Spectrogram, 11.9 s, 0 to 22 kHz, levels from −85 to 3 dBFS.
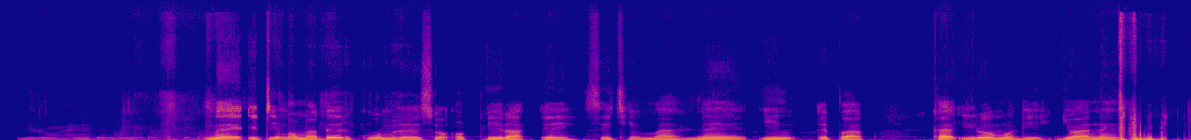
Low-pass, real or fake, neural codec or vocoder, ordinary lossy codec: none; fake; codec, 44.1 kHz, 2.6 kbps, SNAC; none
